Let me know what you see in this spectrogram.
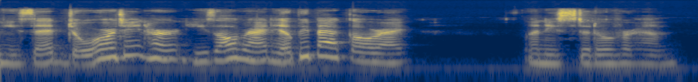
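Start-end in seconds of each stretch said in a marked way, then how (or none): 0.5-2.7 higher, louder, nervous backpedal; hasty reassurance. A narrator's reading. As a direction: placate him fast. Crooks backpedaling from danger.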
